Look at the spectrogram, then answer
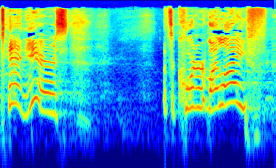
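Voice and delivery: very high, incredulous squeak; outraged human. Retold or imitated. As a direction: protest in disbelief at the wait. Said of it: "I'm like".

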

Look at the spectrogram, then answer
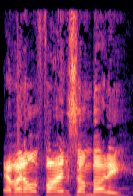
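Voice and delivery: high, loud mock-desperate wail; desperate pleading. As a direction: beg like you can't be alone tonight. Acted desperate lonely man pleading.

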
